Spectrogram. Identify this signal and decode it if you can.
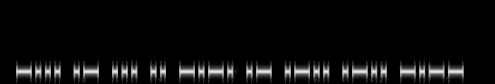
Morse code, heard as a keyed tone, about 25 wpm, 600 Hz. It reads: BASICALLY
